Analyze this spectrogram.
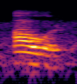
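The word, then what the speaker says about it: hour: अब आप कहोगे मैडम इसमें तो एच साइलेंट होता है, फिर हम ओ को देखेंगे, फिर हम एन लगाएंगे इस तरह से। चलो वो भी ठीक है आपका कि हमारे पास एच तो क्या है, साइलेंट, इसको हमने साइड ही कर दिया।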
